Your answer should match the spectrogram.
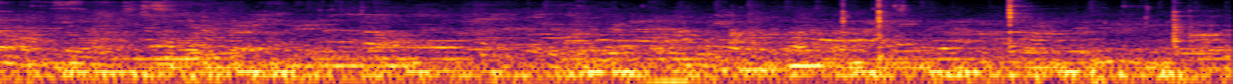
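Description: Restaurant dining-room ambience: a steady murmur of voices with music underneath. Three short sharp clinks, typical of chopsticks and spoons against ceramic ramen bowls, come near the end.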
